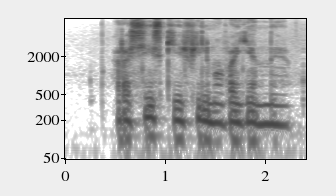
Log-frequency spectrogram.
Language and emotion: Russian, neutral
